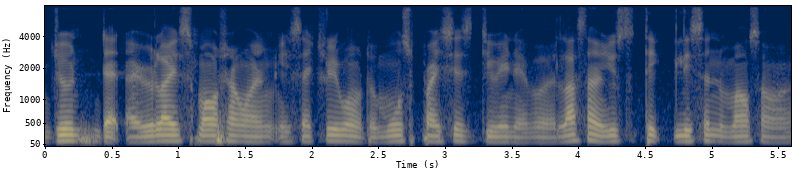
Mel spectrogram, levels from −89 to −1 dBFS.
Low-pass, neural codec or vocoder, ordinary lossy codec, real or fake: none; none; none; real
